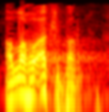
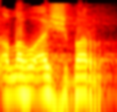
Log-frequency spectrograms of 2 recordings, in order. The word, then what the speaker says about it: الله أكبر: طبعا يعلم الناس النطق الصحيح في الله أكبر، فبعضهم يقول الله أجبر بجيم أو أكبر، الله أكبر، الله وأكبر، الله أكبر، الله أكبر، كل هذا مخالف.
